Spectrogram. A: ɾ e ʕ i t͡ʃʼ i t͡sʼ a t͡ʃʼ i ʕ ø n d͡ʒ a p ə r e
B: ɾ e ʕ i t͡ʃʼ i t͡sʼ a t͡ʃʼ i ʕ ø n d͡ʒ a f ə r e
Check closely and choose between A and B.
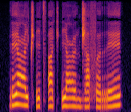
B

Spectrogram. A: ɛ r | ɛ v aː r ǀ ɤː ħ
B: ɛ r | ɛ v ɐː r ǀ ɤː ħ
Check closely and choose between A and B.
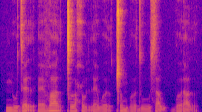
A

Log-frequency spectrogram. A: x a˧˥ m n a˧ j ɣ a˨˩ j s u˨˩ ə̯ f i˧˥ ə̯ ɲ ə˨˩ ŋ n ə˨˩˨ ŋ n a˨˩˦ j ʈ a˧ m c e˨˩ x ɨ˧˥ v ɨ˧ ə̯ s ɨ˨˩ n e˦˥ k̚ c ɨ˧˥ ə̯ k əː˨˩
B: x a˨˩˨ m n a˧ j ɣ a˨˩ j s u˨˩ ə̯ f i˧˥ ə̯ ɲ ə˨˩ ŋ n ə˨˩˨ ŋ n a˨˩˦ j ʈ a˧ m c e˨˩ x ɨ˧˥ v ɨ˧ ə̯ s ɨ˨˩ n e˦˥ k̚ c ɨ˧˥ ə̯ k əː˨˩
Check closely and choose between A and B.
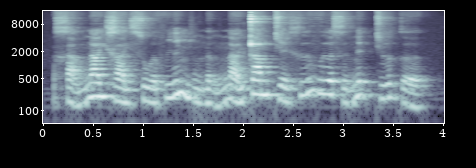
B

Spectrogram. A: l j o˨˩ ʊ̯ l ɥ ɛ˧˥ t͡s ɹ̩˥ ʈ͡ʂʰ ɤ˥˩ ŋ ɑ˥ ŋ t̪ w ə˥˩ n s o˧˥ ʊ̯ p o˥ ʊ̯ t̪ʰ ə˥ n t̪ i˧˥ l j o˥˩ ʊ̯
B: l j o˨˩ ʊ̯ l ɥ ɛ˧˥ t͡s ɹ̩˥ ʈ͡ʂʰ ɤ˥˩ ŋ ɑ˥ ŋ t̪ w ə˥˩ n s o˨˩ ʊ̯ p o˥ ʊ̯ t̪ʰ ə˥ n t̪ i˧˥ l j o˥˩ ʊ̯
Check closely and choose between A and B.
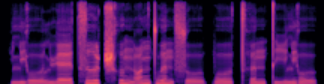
B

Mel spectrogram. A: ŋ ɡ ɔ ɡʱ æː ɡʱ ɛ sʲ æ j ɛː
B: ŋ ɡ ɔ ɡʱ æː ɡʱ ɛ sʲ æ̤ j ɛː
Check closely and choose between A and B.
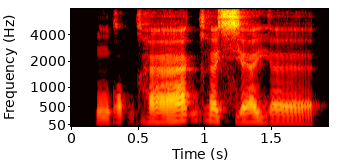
A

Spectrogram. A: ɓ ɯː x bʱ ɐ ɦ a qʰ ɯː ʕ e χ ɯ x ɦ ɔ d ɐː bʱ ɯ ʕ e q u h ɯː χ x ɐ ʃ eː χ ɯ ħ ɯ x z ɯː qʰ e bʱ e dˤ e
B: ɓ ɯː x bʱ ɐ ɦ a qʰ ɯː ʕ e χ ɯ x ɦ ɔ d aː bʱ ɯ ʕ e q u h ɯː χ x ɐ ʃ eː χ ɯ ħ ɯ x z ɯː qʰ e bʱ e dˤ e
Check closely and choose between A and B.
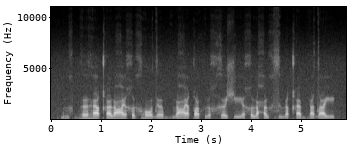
A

